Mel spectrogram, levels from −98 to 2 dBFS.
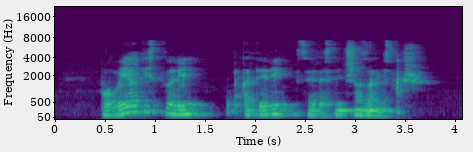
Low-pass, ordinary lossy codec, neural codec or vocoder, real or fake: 7.2 kHz; MP3, 48 kbps; codec, 16 kHz, 8 kbps, FreqCodec, smaller model; fake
